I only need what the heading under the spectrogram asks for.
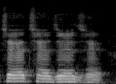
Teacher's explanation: च, छ, ज, झ, ये स्पर्श संघर्षी होते हैं · जो व्यंजन, जो वर्ण मुख से रगड़ खा के बाहर निकलते हैं वो संघर्षी, स्पर्श संघर्षी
